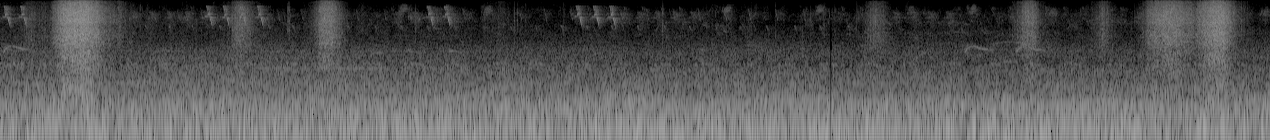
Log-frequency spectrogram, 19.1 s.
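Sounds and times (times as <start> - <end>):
high bird chirps: 0.0 - 5.3
harsh bird calls: 0.0 - 7.4, 12.3 - 19.0
steady low rumble: 0.0 - 19.0.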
